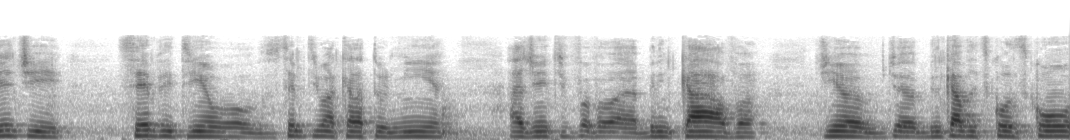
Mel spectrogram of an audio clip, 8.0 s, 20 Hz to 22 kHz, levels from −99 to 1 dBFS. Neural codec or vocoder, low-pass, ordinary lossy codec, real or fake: none; none; none; real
